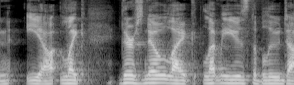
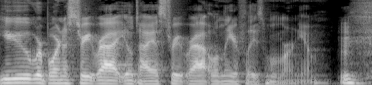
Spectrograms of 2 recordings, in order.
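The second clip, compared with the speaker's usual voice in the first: plain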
